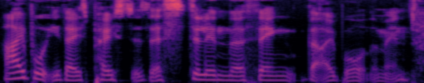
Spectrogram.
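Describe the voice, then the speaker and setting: Female podcast co-host, animated pitch swings, playful and teasingly exasperated, casual banter, dry sound. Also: a little fast, no echo.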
